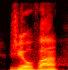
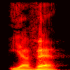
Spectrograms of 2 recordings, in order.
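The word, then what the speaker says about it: Yahweh: Testemunhas de Jeová, elas não gostam muito de Yahvé, elas preferem Jeová. O problema é que Jeová jamais poderia ser a pronúncia do nome de Deus. A pronúncia é Yahvé.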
